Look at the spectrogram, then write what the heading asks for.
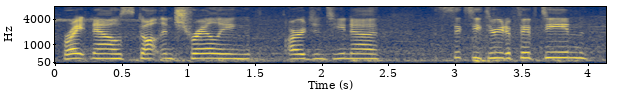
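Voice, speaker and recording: A woman giving play-by-play roller derby commentary with quick calls and playful banter, with a faint arena hum behind her. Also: high-pitched, little pitch movement. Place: leisure centre arena.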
